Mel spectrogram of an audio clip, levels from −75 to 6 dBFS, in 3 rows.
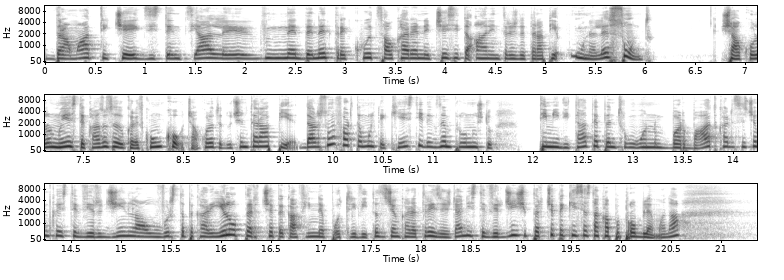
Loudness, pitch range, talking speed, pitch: -19 LUFS, 215-260 Hz, 210 wpm, 235 Hz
